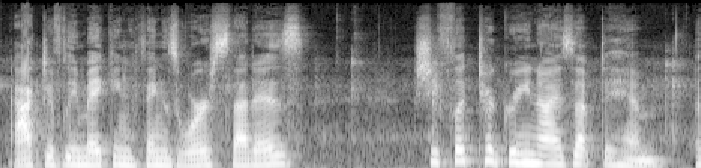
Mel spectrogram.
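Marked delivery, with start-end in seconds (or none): none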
